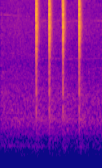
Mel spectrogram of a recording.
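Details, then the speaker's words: Restored propane gas grill, electronic igniter button with good battery: five sharp crisp spark clicks roughly every quarter second, igniter working normally. "you hear that clicking noise that's the igniter nightly"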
